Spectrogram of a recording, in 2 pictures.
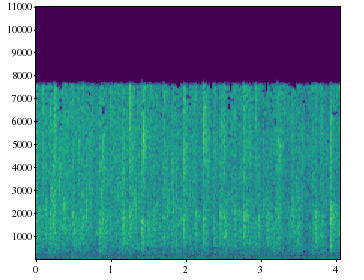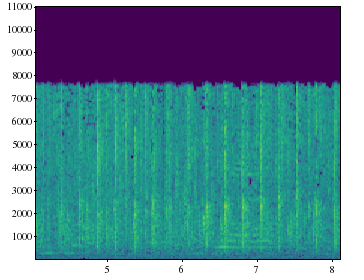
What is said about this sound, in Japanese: はい、じゃあ劇団の皆さん入られます。大きな拍手でお願いします。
